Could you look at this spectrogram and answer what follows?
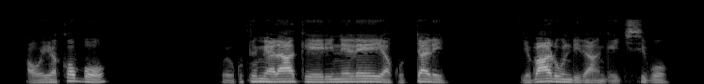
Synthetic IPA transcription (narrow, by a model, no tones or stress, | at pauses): awe̞jako̞bo̞ | kwe̞ːkutumjalaːke̞ːɾine̞le̞ːjakutːale̞ | ɟe̞βaluːndiɾaːŋɡe̞ːci̥siβo̞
